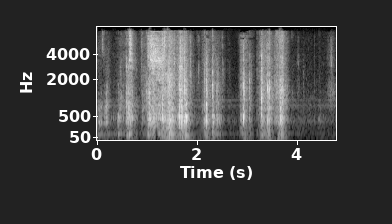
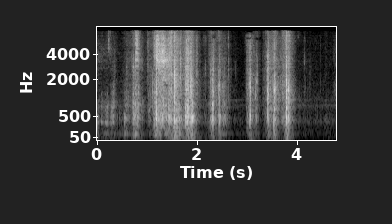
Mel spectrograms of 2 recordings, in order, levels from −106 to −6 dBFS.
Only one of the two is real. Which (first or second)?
first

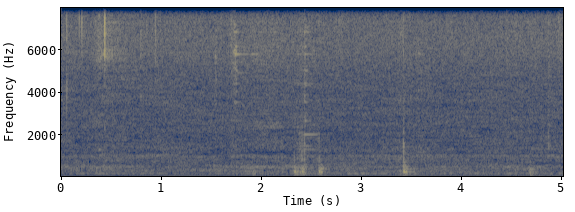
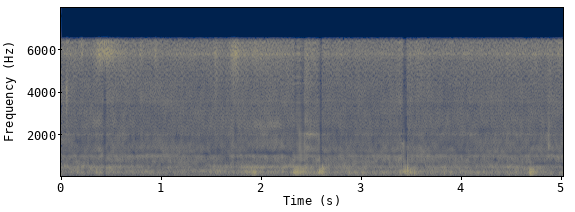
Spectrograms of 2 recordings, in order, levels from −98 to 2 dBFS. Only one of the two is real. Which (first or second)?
first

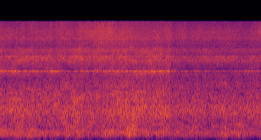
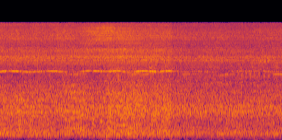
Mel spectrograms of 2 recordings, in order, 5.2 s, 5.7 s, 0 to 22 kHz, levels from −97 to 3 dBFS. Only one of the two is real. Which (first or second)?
second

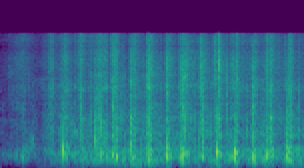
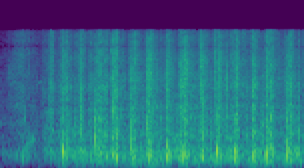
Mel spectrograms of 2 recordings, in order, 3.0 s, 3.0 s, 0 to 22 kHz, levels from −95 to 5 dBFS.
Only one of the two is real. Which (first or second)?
second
